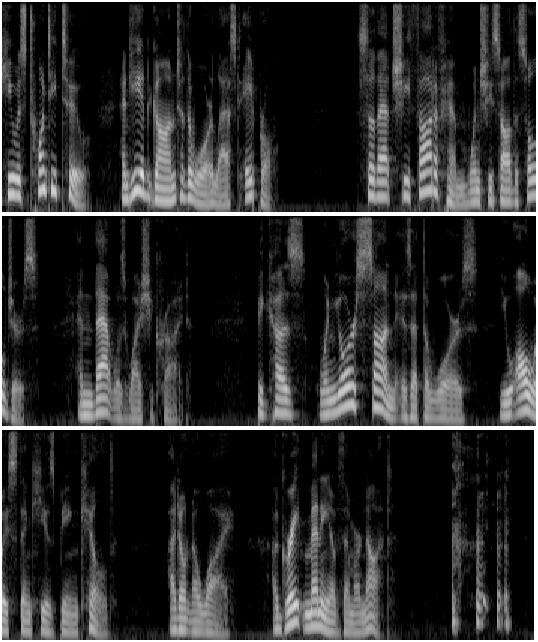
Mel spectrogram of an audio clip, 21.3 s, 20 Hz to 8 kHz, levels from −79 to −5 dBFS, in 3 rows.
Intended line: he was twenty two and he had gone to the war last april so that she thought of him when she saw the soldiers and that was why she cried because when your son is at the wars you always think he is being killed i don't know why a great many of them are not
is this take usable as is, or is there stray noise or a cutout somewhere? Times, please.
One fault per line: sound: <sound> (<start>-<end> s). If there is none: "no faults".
sound: laugh (20.2-21.1 s)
